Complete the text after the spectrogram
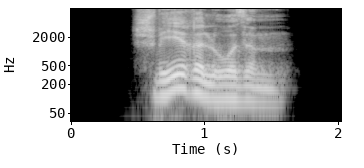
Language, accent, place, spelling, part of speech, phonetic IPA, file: German, Germany, Berlin, schwerelosem, adjective, [ˈʃveːʁəˌloːzm̩], De-schwerelosem.ogg
- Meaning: strong dative masculine/neuter singular of schwerelos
